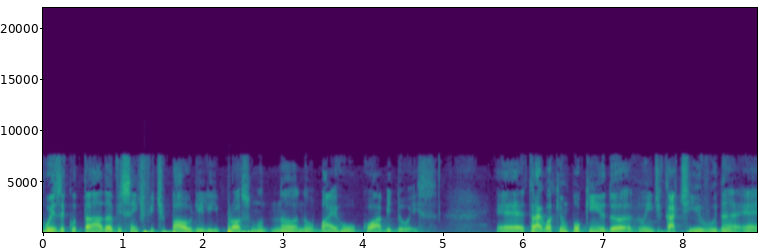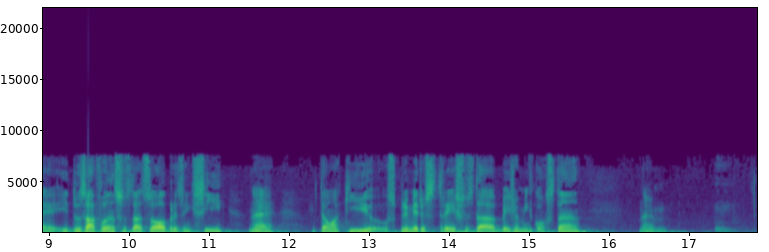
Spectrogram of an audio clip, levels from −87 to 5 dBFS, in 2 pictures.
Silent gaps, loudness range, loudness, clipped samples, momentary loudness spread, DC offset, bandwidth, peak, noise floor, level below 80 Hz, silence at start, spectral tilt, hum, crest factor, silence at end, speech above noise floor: none; 5 LU; -20 LUFS; under 0.1%; 11 LU; under 0.1%; 8 kHz; 0 dBFS; -48 dBFS; -26 dBFS; 0 s; -6 dB/octave; none; 18 dB; 0.45 s; 30 dB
